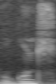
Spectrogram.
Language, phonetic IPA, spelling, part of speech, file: Latvian, [uɡuns], uguns, noun, Lv-uguns.ogg
- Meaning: fire (visible light and thermal radiation produced by a body heated to the necessary temperature; flames, group of flames)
